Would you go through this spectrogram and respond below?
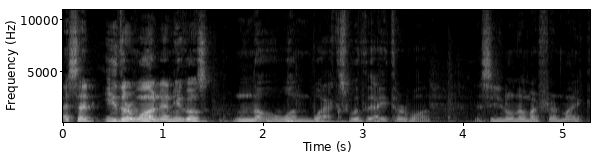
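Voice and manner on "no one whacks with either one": put-on Ukrainian accent, soft and slow. Retelling a man's reply in a story, Ukrainian accent. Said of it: "You have a great Ukrainian accent".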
